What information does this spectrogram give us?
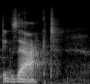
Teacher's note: So in exact, we have to say that T sound exact because it's in the KT cluster.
